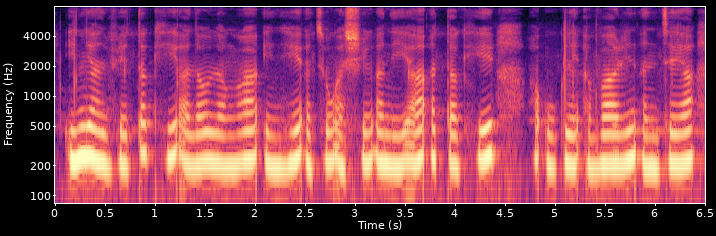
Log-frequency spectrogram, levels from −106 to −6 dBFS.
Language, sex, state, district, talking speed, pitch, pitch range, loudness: Mizo, female, Mizoram, Aizawl, 270 wpm, 215 Hz, 205-230 Hz, -15 LUFS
